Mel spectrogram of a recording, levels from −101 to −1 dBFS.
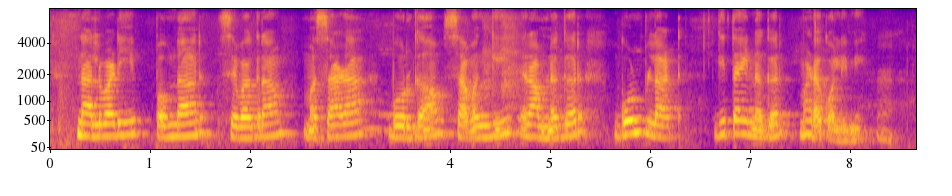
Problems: constant background noise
